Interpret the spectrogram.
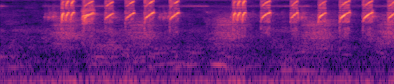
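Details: Sparrow begging as it is fed: rapid series of high, sharply rising chirps, about four per second, in two excited bursts with a short pause between, over faint low noise.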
